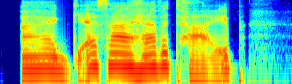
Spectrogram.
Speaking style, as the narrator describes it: I drawled

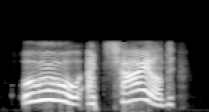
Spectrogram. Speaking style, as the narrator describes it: Smartass cried

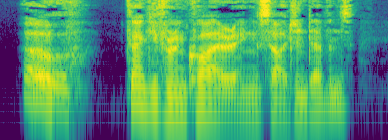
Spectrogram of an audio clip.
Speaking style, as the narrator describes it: he sighed

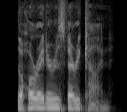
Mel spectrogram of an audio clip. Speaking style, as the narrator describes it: the rower answered

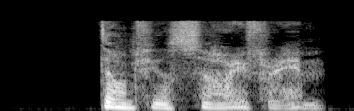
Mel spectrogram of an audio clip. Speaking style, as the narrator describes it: Patty whispers

